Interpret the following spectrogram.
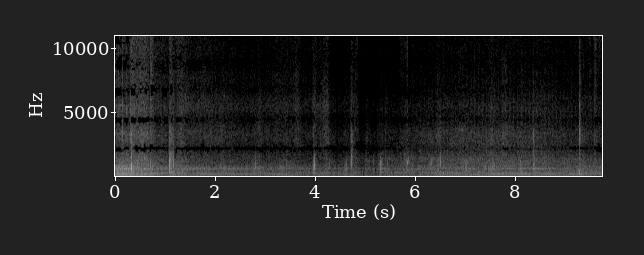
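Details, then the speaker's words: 2005 Hyundai Santa Fe 2.7 V6, just started for the first time in seven years after the fuel line was replaced with 7mm hose and it was jump-started. Quiet, even low hum, no misses or knocks, light clicks nearby; smooth idle, no fuel leaks. "looks that so I'm really happy you got that running"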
